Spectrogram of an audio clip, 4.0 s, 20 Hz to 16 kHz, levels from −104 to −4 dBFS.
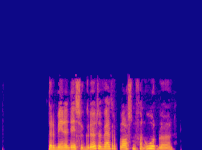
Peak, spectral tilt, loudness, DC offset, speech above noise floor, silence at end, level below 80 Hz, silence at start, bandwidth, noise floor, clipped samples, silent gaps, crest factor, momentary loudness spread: -8 dBFS; -6.5 dB/octave; -23 LUFS; under 0.1%; over 68 dB; 0.6 s; -66 dBFS; 1 s; 8 kHz; under -90 dBFS; under 0.1%; 2.35-2.39 s; 16 dB; 9 LU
